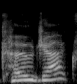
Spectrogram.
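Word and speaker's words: Kojaque: there's this dude called kojak from ireland have you ever heard of him it's spelt like u k-o-j-a-q-u-e and he's incredible i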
